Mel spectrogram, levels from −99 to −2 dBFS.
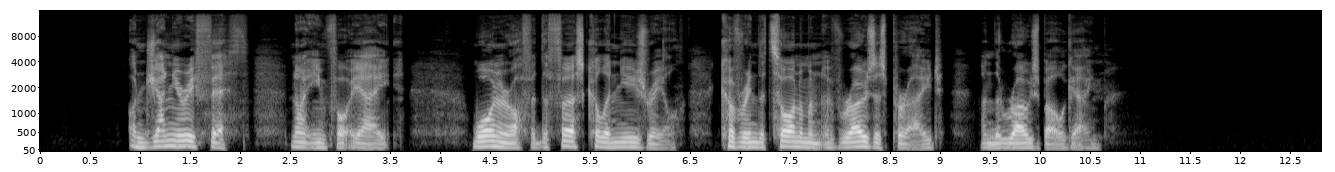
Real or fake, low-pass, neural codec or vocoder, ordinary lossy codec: fake; 14.4 kHz; vocoder, 44.1 kHz, 128 mel bands every 512 samples, BigVGAN v2; none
